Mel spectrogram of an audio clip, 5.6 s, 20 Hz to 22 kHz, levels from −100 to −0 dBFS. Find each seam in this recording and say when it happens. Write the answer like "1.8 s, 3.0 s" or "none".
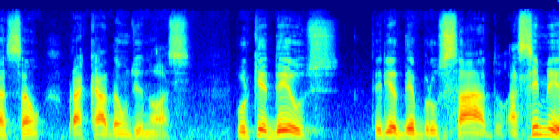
2.3 s

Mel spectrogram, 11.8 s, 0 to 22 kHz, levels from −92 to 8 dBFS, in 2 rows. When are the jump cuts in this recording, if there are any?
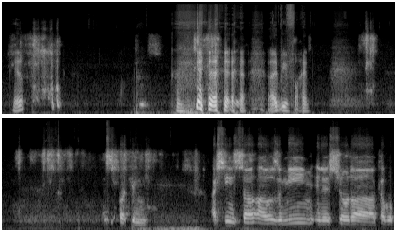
none

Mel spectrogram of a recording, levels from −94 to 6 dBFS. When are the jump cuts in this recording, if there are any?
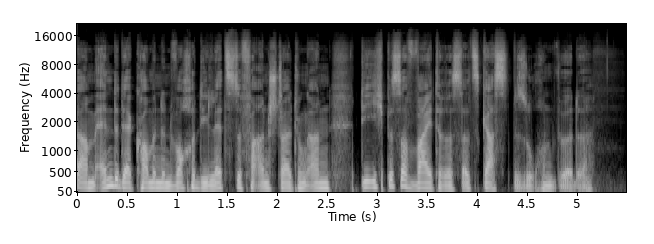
none

